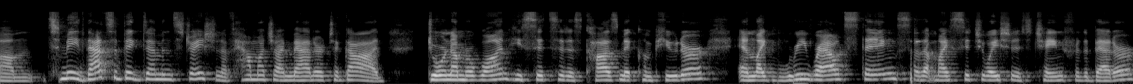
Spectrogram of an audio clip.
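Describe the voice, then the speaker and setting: A woman speaks at a moderate pace in a medium pitch. Her pitch varies in an ordinary way over a quiet background. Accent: New Jersey. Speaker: recovery group speaker. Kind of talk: talk.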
